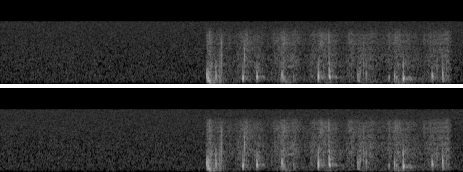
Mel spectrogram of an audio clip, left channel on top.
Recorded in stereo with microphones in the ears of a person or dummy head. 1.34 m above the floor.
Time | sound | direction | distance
2.1 | running footsteps | 10° right (ahead or behind) | ?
